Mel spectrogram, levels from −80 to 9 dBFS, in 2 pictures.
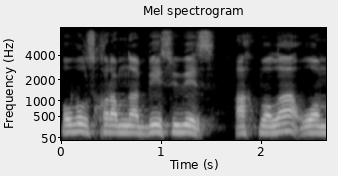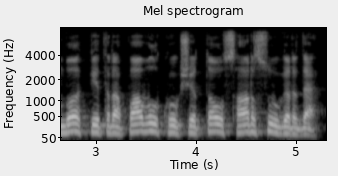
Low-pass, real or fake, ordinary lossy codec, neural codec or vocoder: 7.2 kHz; real; none; none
